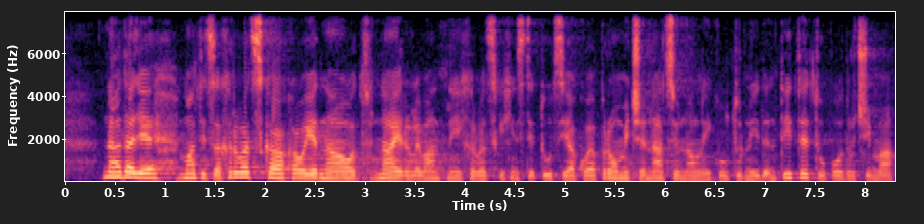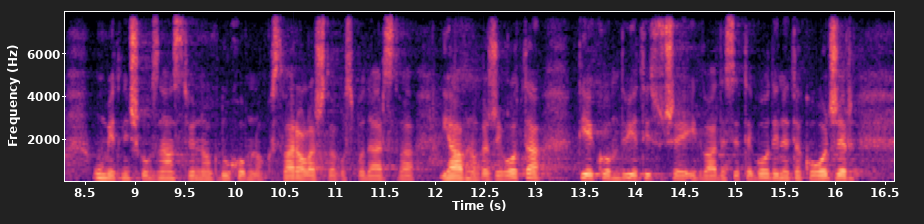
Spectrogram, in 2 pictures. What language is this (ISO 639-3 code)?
hrv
